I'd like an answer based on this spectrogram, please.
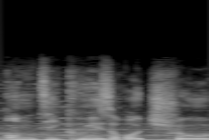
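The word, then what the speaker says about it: Antiques Roadshow: Anti-Quiz, ça se prononce à l'anglaise. Anti-Quiz Roadshow, magazine britannique emblématique inédit en France.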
